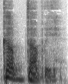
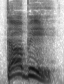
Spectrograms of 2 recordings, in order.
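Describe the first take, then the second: First: Said in the usual way. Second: Higher, impatient call; scharfer Befehl. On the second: A narrator's reading. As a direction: call a disobedient servant to heel, pitched up. Repeats order, servant does not move. (ungeduldig und hoch gerufen)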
